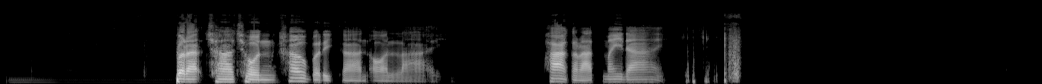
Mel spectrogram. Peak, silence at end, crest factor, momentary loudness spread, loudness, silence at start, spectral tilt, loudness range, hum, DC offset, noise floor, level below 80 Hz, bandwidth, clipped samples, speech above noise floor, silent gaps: 0 dBFS; 3.05 s; 24 dB; 19 LU; -19 LUFS; 1.75 s; -5.5 dB/octave; 20 LU; 50 Hz at -55 dBFS; under 0.1%; -86 dBFS; -62 dBFS; 11.5 kHz; under 0.1%; 66 dB; none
